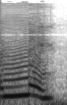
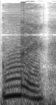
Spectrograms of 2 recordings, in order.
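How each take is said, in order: No difference in how they are said.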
